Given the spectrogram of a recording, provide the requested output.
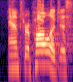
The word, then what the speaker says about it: anthropologist: Years ago anth- anth- Okay, now how do you say it? Anthropologist, there you go. I kept wanting to put this the syllable accented in the second place.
